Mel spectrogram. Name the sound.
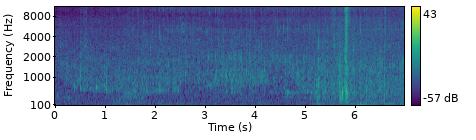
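Thomas Creek flowing water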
